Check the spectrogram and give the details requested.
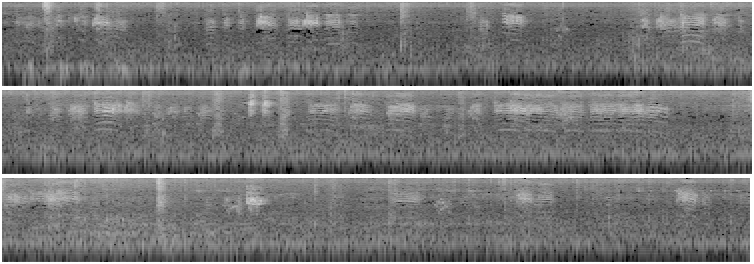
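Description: Small cage birds in an aviary chirping and chattering, with many quick, wavering high-pitched calls overlapping, plus occasional sharp clicks.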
